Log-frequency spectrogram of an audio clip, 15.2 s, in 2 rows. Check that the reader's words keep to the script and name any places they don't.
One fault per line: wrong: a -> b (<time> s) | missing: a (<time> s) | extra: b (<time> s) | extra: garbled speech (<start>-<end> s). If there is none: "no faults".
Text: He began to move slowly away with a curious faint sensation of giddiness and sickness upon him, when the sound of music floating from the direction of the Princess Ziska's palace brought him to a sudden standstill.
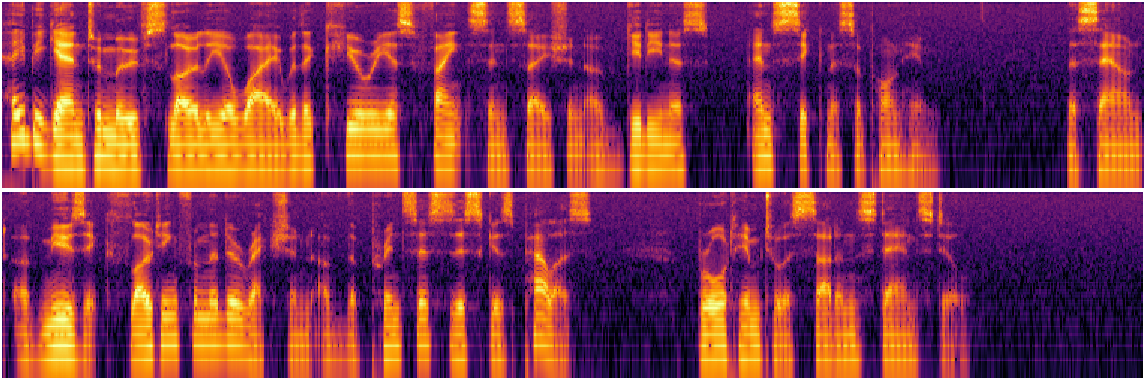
missing: when (6.2 s)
